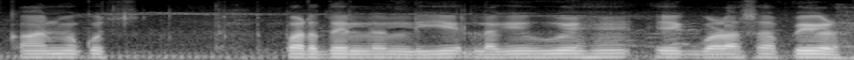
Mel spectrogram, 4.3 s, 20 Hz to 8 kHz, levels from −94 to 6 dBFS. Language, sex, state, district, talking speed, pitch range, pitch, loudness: Hindi, male, Madhya Pradesh, Katni, 195 wpm, 120-130 Hz, 125 Hz, -19 LUFS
